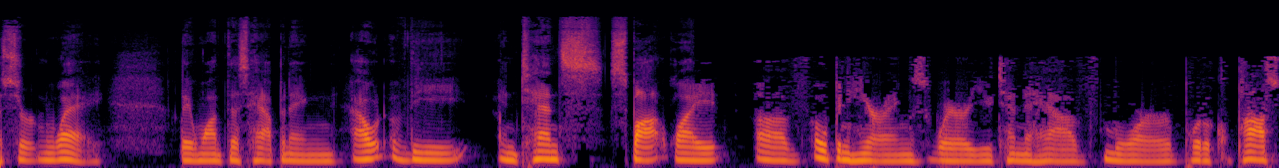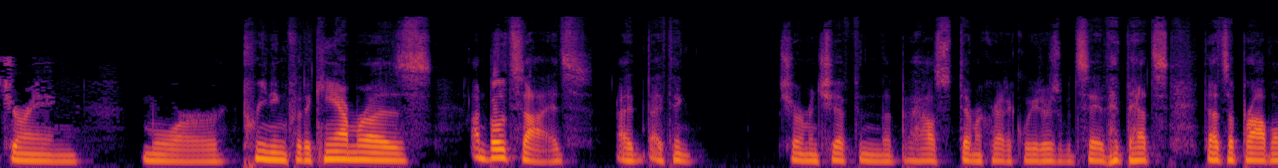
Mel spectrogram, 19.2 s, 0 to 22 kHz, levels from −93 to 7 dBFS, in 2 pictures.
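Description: Speech, with one stretch of reduced quality from 5.21 s to 11.21 s, caused by an adaptive stream at a lower bitrate. For those six seconds the top end disappears, with nothing above about 6.3 kHz, and the sound takes on the smeared character of a heavily compressed AAC stream. Both transitions are abrupt and gapless, which points to the player switching down to a low-bitrate rendition, on the order of 24 kbit/s, when throughput fell, then switching back.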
